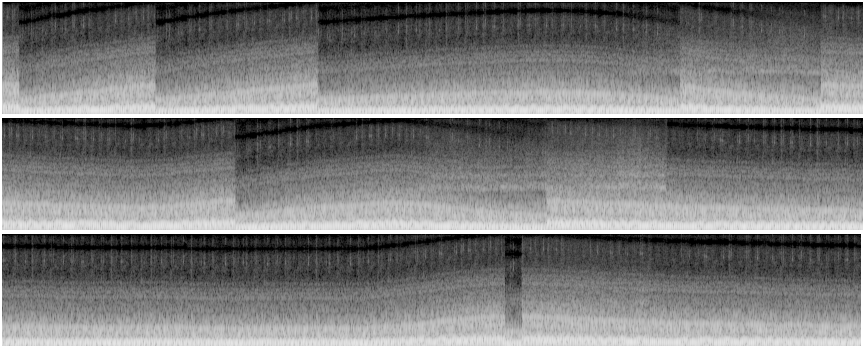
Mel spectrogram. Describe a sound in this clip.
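A car engine hums steadily, its pitch rising and falling again and again.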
